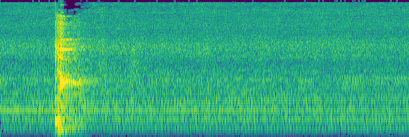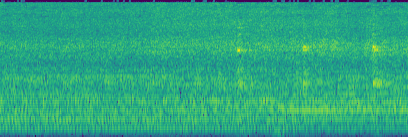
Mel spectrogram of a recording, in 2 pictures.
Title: Fridge making loud noise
